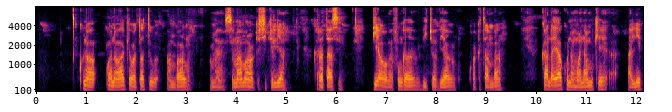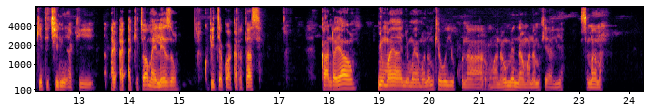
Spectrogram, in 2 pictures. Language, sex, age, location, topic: Swahili, male, 18-24, Nakuru, government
